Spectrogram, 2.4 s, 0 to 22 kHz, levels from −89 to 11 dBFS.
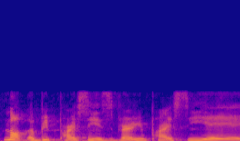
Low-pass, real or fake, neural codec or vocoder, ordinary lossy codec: none; fake; codec, 16 kHz, 2 kbps, FunCodec, trained on Chinese and English, 25 frames a second; none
